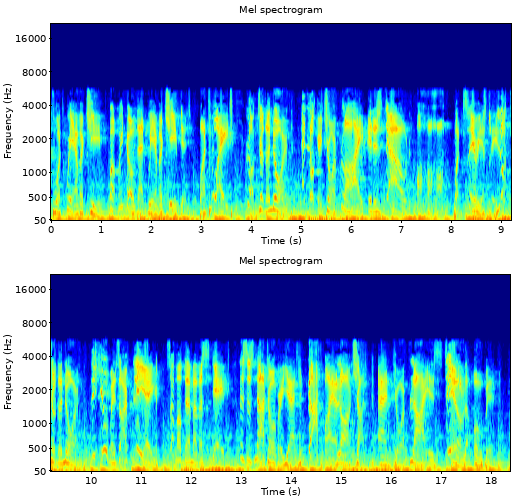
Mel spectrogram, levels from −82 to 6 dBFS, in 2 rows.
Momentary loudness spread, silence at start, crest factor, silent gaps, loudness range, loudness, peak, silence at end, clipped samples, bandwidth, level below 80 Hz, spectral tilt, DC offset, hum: 7 LU; 0 s; 16 dB; none; 2 LU; -17 LUFS; 0 dBFS; 0 s; under 0.1%; 5.8 kHz; -20 dBFS; -8.5 dB/octave; under 0.1%; none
